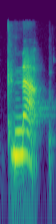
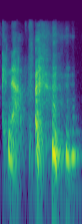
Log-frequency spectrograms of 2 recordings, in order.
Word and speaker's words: knapp: how do you say button in swedish knop knapp knap i like that it sounds like the sound a button makes knapp all right now because movement troll has a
